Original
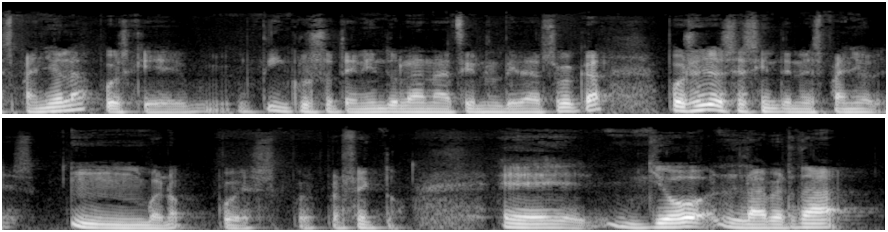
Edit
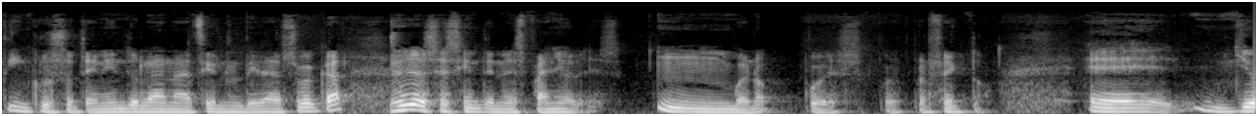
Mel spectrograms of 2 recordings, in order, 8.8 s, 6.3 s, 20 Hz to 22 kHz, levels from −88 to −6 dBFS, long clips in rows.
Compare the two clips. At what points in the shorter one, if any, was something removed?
2.0 s

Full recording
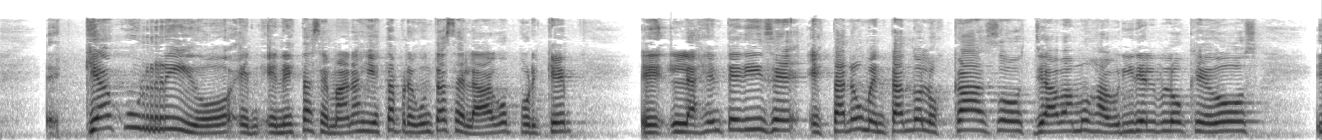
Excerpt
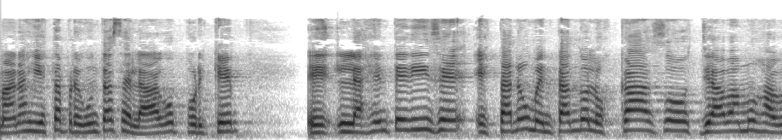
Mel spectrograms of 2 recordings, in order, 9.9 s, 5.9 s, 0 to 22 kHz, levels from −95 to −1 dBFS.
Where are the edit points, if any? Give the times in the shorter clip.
none

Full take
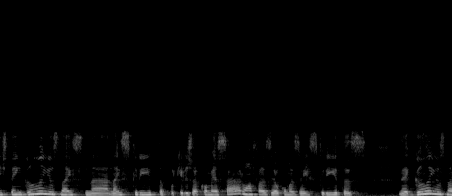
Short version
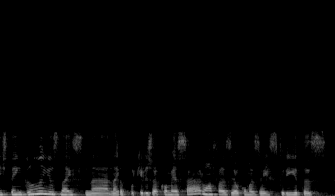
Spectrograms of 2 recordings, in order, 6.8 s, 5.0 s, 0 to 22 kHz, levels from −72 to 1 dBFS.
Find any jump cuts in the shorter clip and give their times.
1.8 s

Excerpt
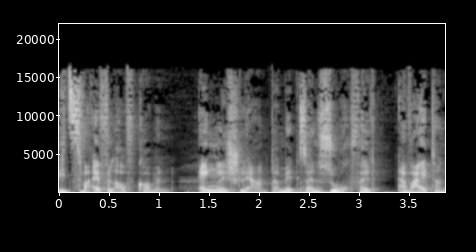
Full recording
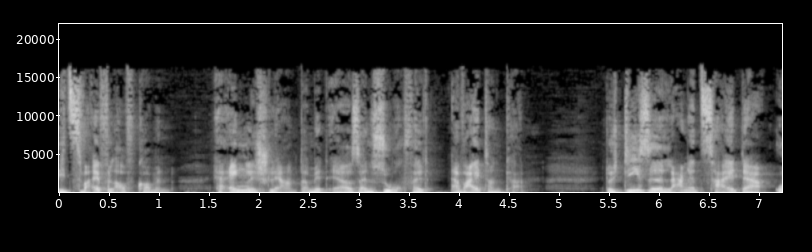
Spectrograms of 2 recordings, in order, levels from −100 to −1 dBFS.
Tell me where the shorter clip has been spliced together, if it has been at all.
1.4 s, 2.4 s

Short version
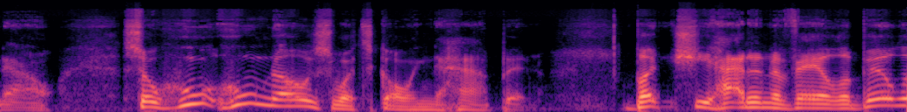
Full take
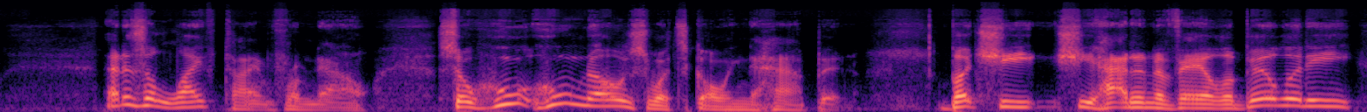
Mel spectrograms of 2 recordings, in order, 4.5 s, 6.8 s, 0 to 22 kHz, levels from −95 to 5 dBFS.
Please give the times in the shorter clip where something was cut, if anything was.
3.3 s

